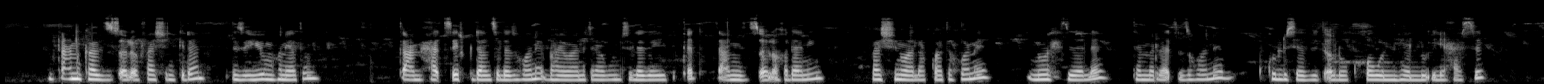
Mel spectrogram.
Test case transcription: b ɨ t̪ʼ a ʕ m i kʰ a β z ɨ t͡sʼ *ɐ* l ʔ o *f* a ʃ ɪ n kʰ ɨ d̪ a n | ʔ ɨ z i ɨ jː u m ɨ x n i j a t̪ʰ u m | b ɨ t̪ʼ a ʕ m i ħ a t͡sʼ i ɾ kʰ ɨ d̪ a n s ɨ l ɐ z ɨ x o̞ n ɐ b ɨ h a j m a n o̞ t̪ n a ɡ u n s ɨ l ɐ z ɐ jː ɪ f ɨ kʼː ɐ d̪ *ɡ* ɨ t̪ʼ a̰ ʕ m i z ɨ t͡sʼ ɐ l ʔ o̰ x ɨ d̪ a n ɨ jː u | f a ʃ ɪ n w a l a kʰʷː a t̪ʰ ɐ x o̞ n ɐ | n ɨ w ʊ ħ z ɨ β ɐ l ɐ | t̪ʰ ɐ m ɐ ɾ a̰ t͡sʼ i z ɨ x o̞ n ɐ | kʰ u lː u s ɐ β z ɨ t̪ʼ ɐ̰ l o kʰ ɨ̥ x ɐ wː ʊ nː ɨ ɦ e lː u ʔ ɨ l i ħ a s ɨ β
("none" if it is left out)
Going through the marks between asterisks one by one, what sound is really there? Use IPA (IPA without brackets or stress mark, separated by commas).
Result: ɐ, f, b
